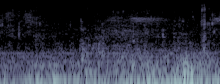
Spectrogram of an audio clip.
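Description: Steady low rumble of wind and water around a small fishing boat, with a faint steady hum underneath.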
